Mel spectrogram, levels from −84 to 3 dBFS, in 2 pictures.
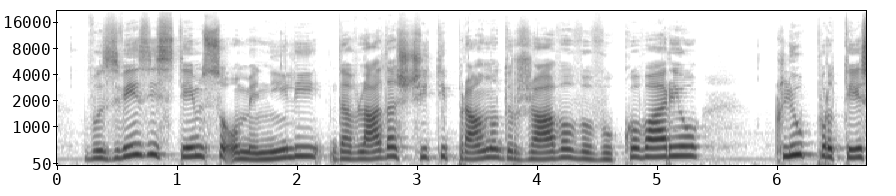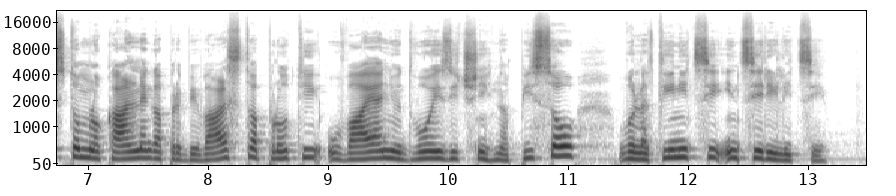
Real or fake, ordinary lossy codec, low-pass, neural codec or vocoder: real; none; none; none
